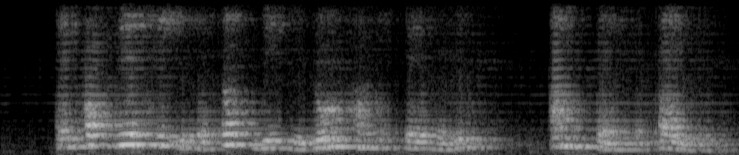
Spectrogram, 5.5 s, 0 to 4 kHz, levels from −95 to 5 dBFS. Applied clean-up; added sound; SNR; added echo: neural separator model SepFormer DNS4.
